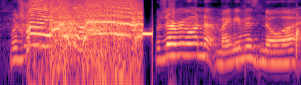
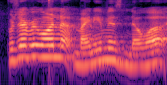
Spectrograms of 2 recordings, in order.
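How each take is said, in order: First: It is said in a more uppity tone. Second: It is said in a plain, ordinary tone.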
